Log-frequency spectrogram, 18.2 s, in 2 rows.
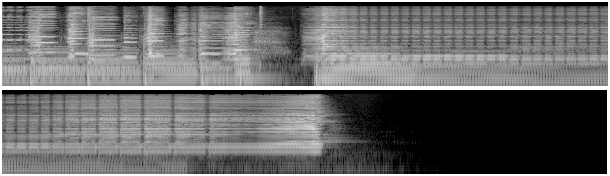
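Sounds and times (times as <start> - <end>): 
acoustic instrumental in F: 0.0 - 14.2.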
